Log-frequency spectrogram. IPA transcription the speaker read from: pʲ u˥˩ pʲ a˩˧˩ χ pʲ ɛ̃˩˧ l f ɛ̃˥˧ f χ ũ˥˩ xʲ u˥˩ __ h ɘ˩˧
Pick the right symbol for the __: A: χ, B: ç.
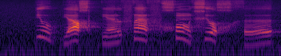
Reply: A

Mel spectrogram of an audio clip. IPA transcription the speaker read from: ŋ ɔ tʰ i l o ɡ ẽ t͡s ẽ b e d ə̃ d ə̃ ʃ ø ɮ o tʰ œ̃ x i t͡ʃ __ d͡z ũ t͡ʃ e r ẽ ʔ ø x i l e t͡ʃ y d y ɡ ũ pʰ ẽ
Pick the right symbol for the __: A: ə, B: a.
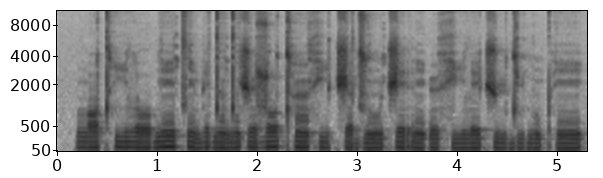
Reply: A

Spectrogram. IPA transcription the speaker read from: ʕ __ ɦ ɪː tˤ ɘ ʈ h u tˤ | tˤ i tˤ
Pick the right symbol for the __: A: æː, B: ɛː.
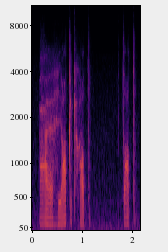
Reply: A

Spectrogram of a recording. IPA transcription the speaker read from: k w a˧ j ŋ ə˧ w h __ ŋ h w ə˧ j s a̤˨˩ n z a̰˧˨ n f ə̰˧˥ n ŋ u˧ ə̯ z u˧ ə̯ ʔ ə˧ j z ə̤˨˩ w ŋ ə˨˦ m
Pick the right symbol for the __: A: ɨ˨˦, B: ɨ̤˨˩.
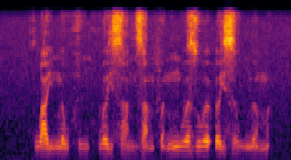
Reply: B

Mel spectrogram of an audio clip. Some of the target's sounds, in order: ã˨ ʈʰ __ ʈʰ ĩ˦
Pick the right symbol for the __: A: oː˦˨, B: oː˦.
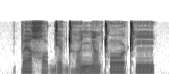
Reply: B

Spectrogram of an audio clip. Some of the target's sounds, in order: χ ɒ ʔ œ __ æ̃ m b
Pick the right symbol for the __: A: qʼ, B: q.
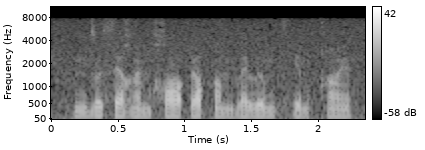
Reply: B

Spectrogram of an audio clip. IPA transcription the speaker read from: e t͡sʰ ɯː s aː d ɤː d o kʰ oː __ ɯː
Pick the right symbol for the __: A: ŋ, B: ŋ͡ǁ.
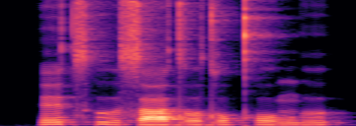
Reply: A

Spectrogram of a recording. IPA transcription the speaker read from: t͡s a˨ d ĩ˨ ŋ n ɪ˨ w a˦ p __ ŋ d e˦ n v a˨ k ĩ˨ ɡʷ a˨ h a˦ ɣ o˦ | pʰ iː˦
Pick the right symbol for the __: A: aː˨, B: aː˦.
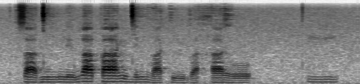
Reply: B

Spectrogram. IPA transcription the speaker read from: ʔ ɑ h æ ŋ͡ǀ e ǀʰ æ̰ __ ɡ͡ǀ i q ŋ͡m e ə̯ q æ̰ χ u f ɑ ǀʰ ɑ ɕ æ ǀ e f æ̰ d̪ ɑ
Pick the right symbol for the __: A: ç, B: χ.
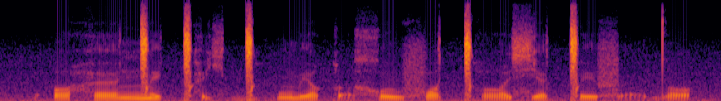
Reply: A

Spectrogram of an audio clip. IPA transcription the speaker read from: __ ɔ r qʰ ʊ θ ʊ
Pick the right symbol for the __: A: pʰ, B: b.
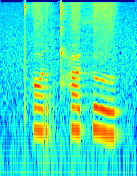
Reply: A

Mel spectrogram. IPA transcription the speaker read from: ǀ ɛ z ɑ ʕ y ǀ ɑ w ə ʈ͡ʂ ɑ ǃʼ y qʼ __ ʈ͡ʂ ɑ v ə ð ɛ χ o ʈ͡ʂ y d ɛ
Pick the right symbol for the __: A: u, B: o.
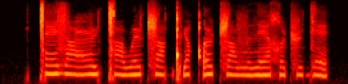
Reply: A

